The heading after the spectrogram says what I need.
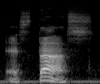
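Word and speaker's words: estás: But accent marks tell you how to pronounce the word. So for example, if you were to remove the accent mark from estas, if you get rid of it, now the word is estas. Estas means these.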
